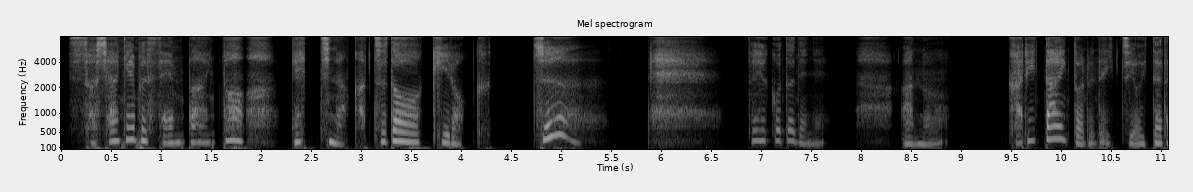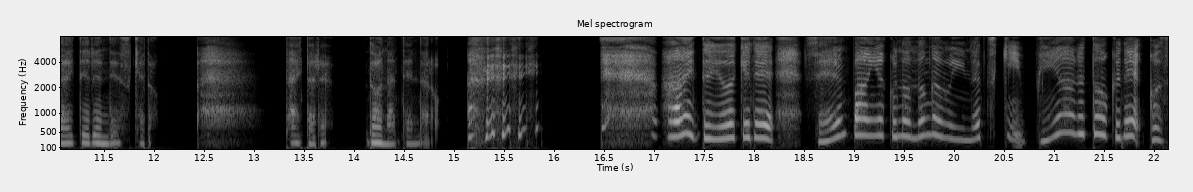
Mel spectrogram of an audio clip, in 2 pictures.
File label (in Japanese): フリートーク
